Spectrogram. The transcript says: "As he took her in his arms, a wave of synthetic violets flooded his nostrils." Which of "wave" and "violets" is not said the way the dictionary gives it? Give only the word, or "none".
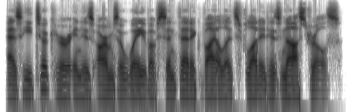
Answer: none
